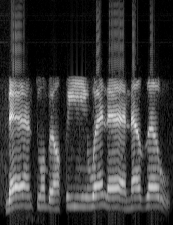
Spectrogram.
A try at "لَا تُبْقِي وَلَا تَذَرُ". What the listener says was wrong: Afwan, pakai tak ya. Tadhar.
